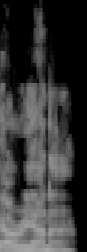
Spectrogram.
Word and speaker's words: Ariana: So, you went to see Ariana Grande. I cannot say Ariana.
